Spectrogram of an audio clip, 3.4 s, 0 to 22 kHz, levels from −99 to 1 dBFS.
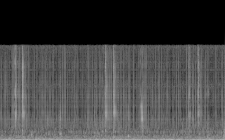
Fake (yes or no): yes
